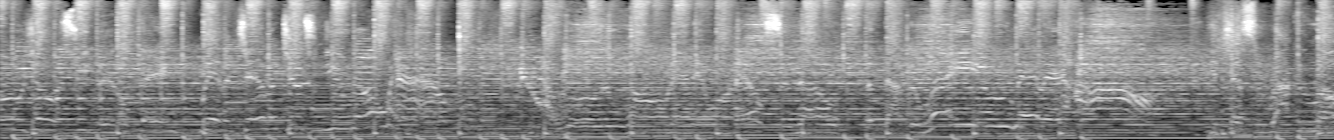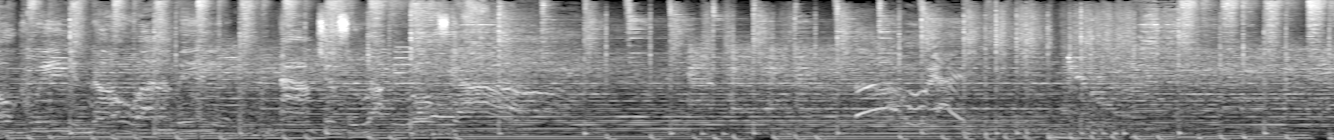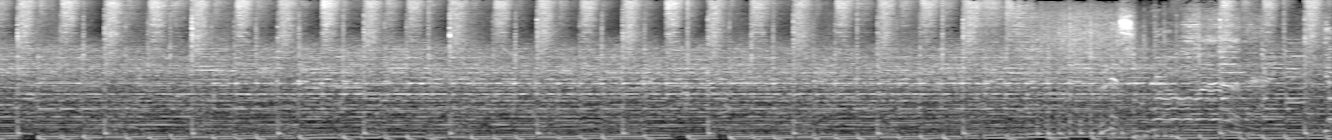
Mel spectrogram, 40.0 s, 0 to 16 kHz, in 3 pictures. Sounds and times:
Rock and roll: 0.0s - 40.0s.

